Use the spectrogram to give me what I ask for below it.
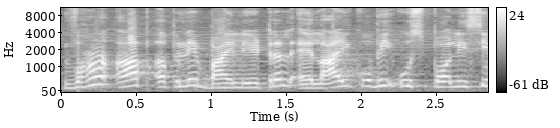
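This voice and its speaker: High pitch from a man, fairly slow delivery, noticeable noise in the background. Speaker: YouTube movie explainer. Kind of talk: scripted narration.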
